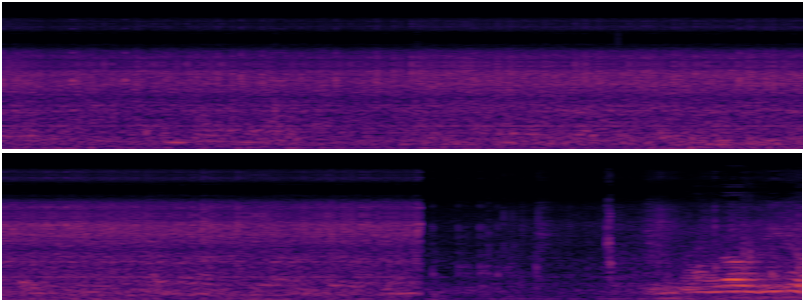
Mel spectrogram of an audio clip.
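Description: Sliced hot dog and salami sizzling in hot oil in a nonstick frying pan, a steady sizzle that cuts off suddenly about six seconds in.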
